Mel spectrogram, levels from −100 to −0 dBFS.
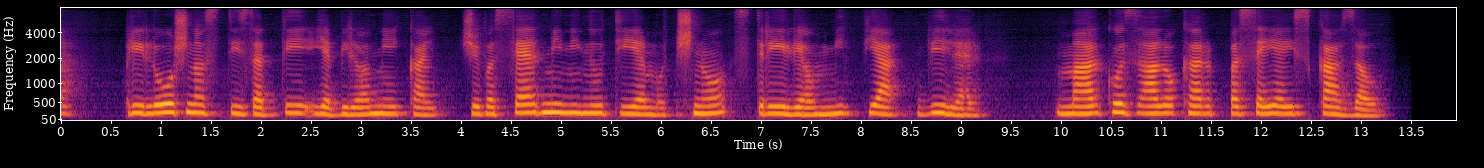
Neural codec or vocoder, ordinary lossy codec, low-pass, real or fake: codec, 16 kHz, about 1 kbps, DyCAST, with the encoder's durations; none; none; fake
